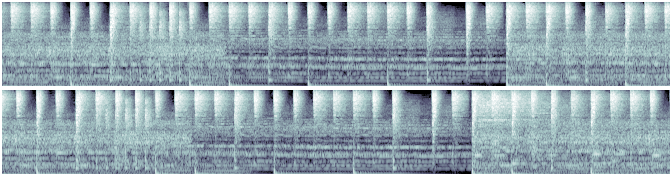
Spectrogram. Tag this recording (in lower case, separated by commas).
music, rhythm and blues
